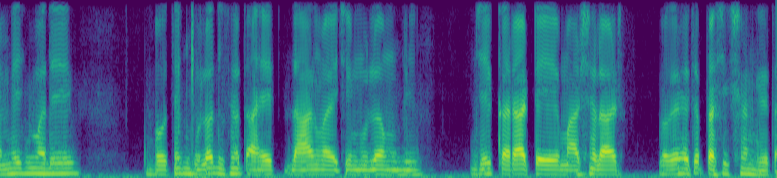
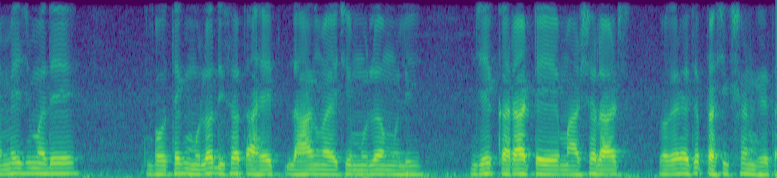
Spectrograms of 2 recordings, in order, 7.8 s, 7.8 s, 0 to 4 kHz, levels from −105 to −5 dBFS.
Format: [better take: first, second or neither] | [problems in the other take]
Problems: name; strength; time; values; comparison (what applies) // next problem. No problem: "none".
second | noise reduction (neural diffusion model UNIVERSE++)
